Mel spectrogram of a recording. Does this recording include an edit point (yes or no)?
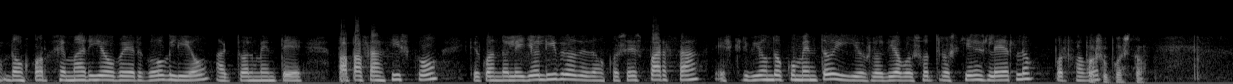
yes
